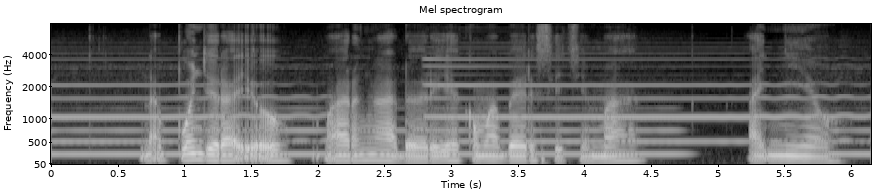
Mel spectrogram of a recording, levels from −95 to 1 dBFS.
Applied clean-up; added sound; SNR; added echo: none; Wind instrument, woodwind instrument + Wind instrument, woodwind instrument; 9 dB; none.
